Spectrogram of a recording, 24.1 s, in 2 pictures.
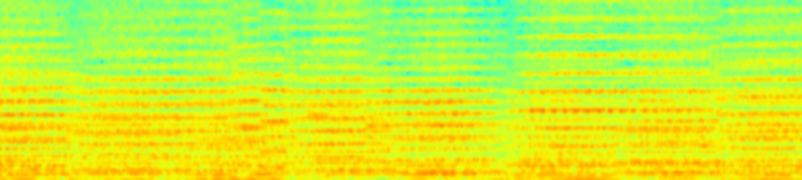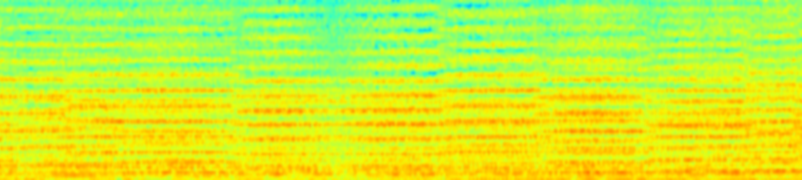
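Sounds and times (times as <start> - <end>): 
sinfonia: 0.0 - 24.0.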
